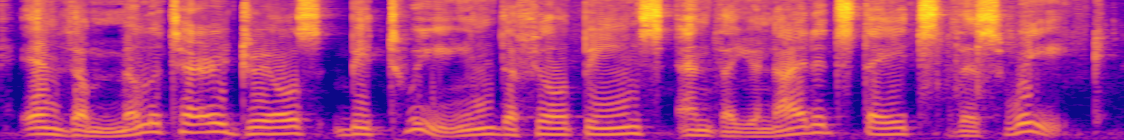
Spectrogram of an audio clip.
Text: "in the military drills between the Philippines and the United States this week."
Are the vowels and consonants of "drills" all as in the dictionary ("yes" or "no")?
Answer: yes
